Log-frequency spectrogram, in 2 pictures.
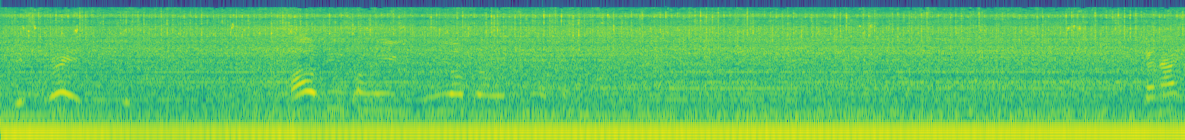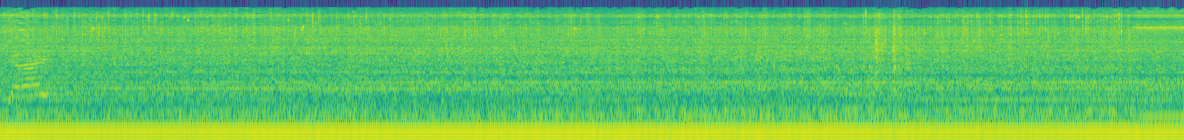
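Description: A small trencher engine runs with a steady loud drone.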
